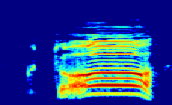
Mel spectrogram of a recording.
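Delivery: dwarf annoyed at the shouting owl; grumpy deaf dwarf. A narrator's reading. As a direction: fuss like an affronted deaf dwarf.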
